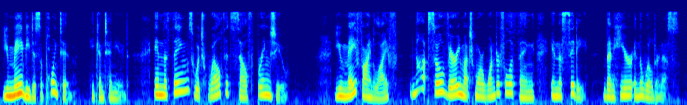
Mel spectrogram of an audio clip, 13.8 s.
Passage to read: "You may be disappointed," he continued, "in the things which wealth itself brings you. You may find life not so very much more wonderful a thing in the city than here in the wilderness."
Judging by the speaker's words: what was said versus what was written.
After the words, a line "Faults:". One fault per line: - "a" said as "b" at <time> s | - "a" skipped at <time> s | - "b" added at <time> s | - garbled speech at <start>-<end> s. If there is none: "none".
"You may be disappointed," he continued, "in the things which wealth itself brings you. You may find life not so very much more wonderful a thing in the city than here in the wilderness."
Faults:
none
